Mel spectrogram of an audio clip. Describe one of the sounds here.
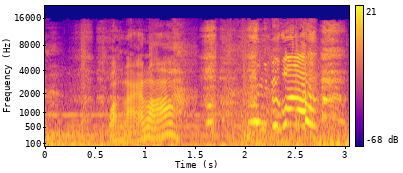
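A man speaks with glee.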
